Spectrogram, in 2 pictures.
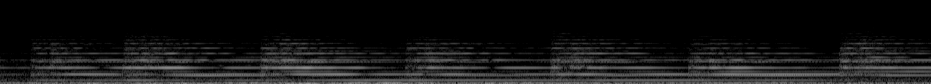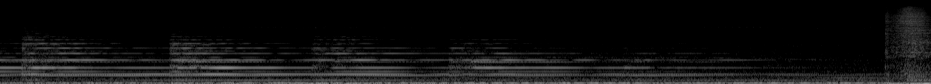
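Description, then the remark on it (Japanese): The Angelus bell of Urakami Cathedral in Nagasaki, Japan, rings out in a steady series of strikes, roughly one every second and a half, each ringing tone overlapping into a sustained hum, with no voices present. “はい、私はですね、まず思い浮かべるのはやっぱりアンジェラスの鐘なんです。”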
